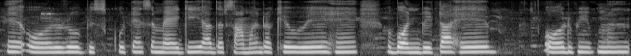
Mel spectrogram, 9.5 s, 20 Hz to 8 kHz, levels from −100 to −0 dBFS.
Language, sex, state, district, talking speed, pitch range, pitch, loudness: Hindi, female, Bihar, Jamui, 100 wpm, 245-260 Hz, 255 Hz, -24 LUFS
